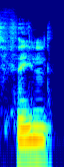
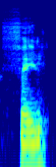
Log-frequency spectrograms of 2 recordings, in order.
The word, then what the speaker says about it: fiel: So again, Ulster Scots tends to be economical with letters, so the D is dropped from the word field. So it's not pronounced as field, it's just pronounced as Fíel.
